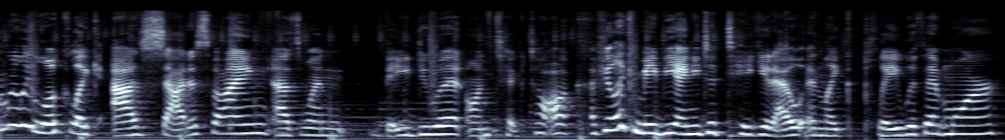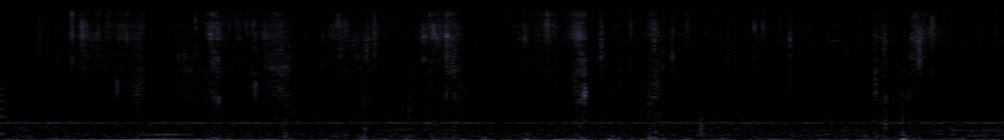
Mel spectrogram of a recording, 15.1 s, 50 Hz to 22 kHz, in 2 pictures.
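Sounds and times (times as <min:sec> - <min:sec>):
slime crackling and tearing: 0:07.6 - 0:15.0.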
